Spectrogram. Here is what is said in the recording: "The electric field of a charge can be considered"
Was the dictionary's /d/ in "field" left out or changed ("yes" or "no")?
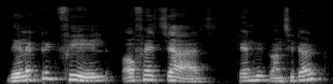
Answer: no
